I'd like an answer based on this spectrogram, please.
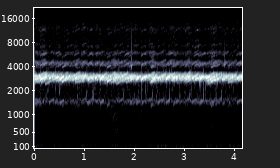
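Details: Spring peepers in full chorus at a night-time frog pond early in the year: continuous shrill high peeps overlapping densely, with a soft low hum underneath.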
